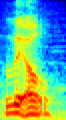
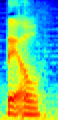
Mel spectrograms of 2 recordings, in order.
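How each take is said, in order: First: The t in the middle is a glottal stop. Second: The same.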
